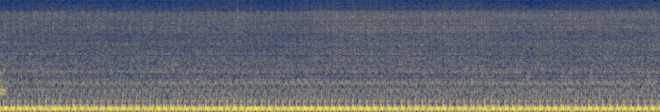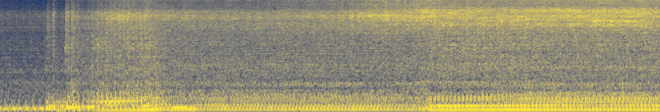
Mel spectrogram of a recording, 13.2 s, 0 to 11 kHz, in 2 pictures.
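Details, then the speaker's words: Norwood HD36v2 bandsaw mill with new roller guides replacing the ceramics, slabbing big black oak in 1.5-inch cuts: even engine drone settling as the blade enters the wood and holding speed under load; band sounds happy, normal cutting. "but it certainly wouldn't be happy this band right now sounds happy so let's take another inch and a half out of it"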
